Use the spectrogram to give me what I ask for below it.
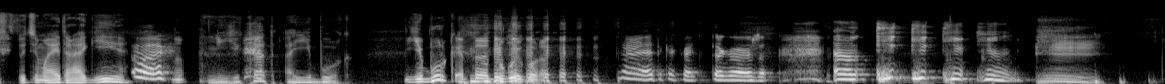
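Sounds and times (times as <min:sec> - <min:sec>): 
speech: 0:00.0 - 0:11.1
person clearing throat: 0:02.3 - 0:02.7, 0:08.8 - 0:11.4
laughter: 0:04.6 - 0:06.2.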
